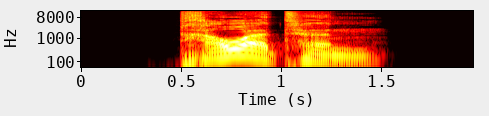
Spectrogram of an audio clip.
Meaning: inflection of trauern: 1. first/third-person plural preterite 2. first/third-person plural subjunctive II
- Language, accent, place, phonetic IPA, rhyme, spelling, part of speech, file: German, Germany, Berlin, [ˈtʁaʊ̯ɐtn̩], -aʊ̯ɐtn̩, trauerten, verb, De-trauerten.ogg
